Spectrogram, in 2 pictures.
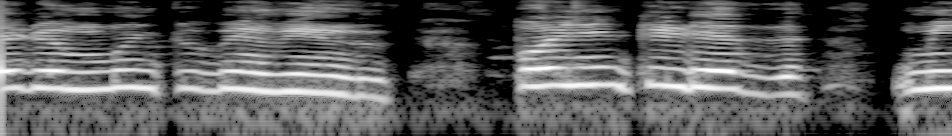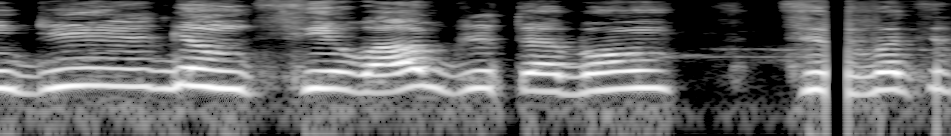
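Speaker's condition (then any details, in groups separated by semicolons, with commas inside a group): Paralysis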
